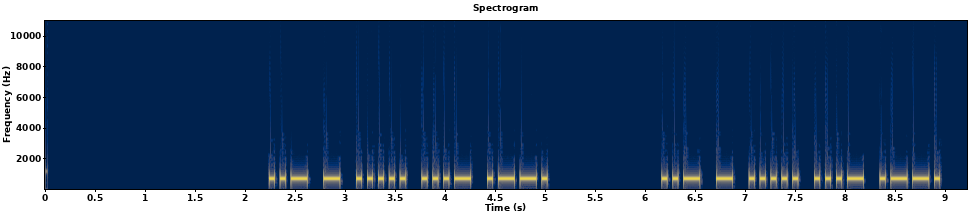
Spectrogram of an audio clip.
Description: Morse code, heard as a keyed tone, about 22 wpm, 700 Hz. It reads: UT5VP UT5VP
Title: DXCC-100 Call Signs - 5 Characters - Repeated 3x - 22wpm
